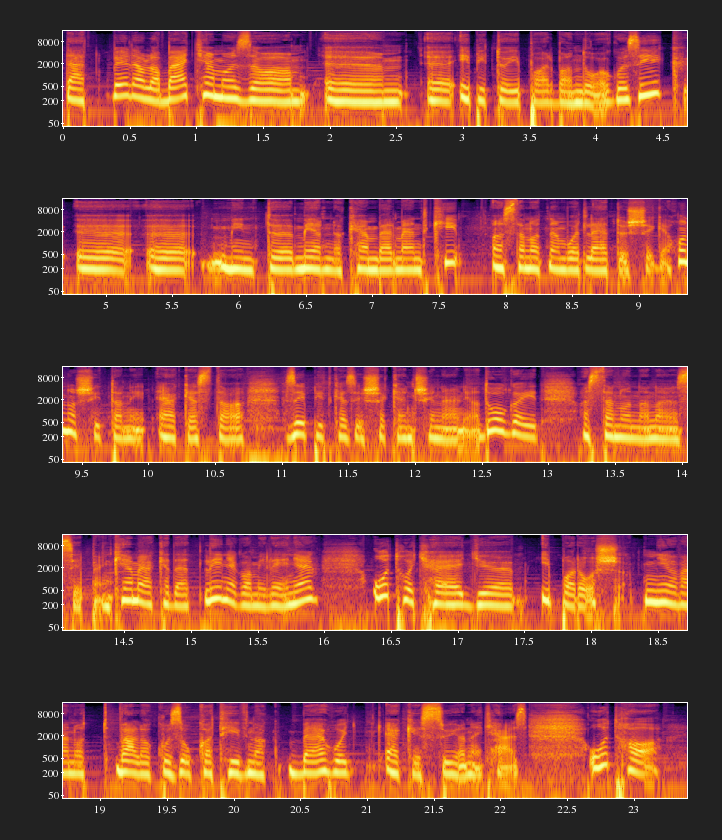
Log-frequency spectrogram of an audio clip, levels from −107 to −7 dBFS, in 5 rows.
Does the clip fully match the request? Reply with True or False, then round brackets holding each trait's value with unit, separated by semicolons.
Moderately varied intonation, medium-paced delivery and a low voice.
False (3.1 semitones; 135 wpm; 200 Hz)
